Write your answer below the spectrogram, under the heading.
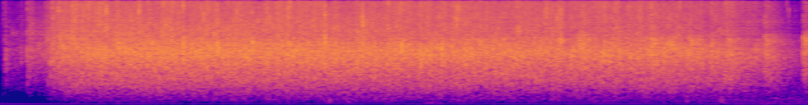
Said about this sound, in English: So, and now I would like you to give a very warm and welcoming applause to our very nice speaker,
